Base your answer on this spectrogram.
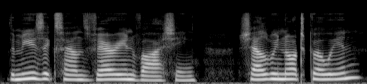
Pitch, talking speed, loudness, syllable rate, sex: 230 Hz, 165 wpm, -14 LUFS, 4.6 syllables/s, female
